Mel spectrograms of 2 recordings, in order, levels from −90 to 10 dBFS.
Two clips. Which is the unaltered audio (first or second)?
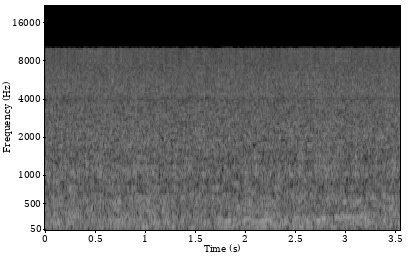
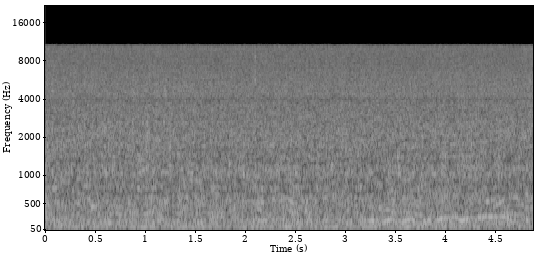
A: second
